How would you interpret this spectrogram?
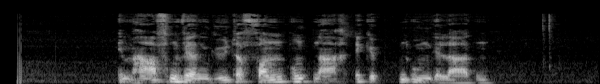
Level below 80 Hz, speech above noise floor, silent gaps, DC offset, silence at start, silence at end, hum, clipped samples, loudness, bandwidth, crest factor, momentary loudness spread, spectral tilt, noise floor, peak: -46 dBFS; 35 dB; none; under 0.1%; 0.2 s; 1.1 s; none; under 0.1%; -19 LUFS; 11.5 kHz; 18 dB; 11 LU; -5.5 dB/octave; -53 dBFS; -2 dBFS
